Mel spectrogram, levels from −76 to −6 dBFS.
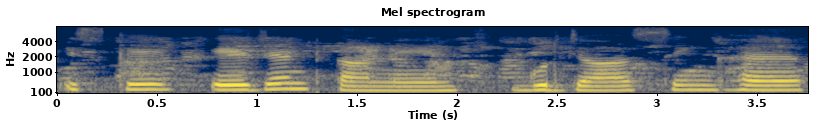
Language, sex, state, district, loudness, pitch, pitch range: Hindi, female, Punjab, Fazilka, -15 LUFS, 210 Hz, 195-230 Hz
